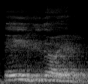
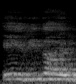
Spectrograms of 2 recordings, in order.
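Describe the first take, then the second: No difference in how they are said.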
